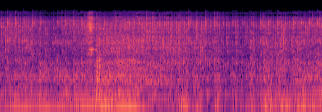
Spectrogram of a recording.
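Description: Quiet idle with an uneven, stumbling beat and no steady rhythm; the engine idles roughly, cause not yet found.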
